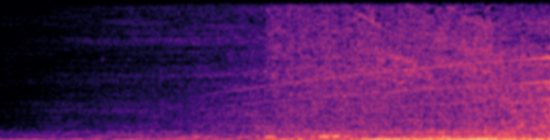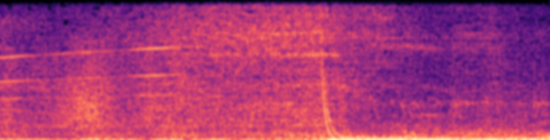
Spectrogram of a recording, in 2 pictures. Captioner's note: electrifying sound effects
